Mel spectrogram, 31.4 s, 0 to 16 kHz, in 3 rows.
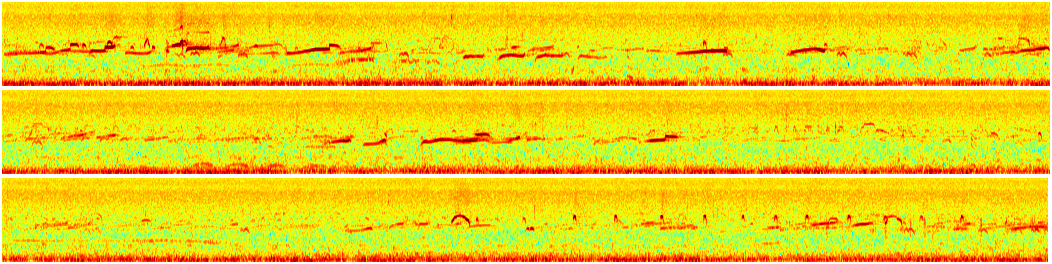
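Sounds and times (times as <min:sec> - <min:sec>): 
wind at a coastal nature reserve in December: 0:00.0 - 0:31.4.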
